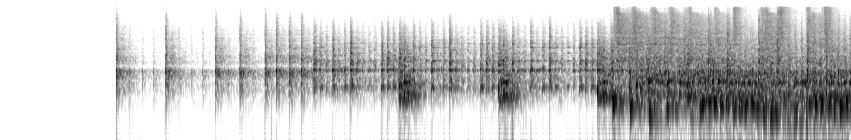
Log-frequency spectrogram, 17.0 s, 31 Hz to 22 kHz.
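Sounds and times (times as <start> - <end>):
marching drumline playing: 2.3 - 17.0.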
